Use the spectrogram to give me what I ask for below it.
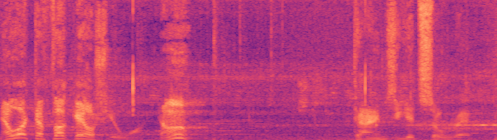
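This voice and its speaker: A man's rumbling, put-on character voice at a moderate pace, over clear background noise. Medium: video game. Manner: crude, grumbling, sarcastic.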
